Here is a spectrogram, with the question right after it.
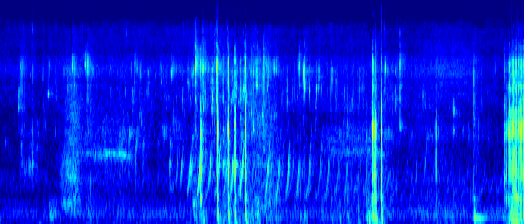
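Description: Hot tap water splashes and trickles into a container while a queen bee introduction spray is being mixed, coming in uneven, close bursts with quiet gaps between them.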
